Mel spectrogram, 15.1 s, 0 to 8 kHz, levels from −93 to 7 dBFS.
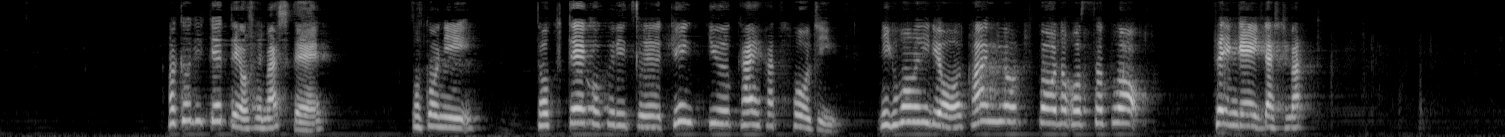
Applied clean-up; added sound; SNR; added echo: neural mask model DeepFilterNet 3.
